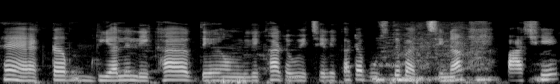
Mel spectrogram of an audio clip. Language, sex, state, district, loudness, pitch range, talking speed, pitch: Bengali, female, West Bengal, Paschim Medinipur, -18 LUFS, 175-215 Hz, 140 wpm, 195 Hz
